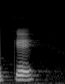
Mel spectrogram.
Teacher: कै का आपको पता है कि कै कंठ से बोला जाता है।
